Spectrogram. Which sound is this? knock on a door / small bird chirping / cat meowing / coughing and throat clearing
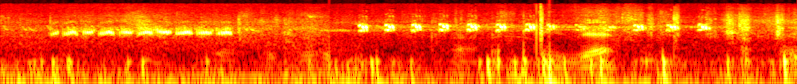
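small bird chirping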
